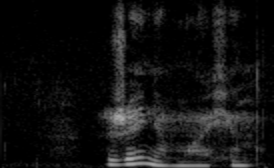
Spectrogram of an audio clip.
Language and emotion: Russian, sad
